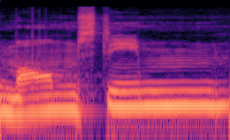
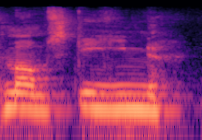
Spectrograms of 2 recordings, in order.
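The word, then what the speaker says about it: Malmsteen: Ingve Mommstein. It It is Ingve Mommstein. Is it Mommstein or Mommste? No, it's momstein.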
